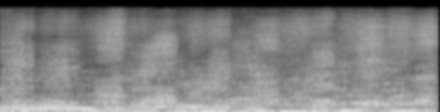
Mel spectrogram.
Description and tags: the siths
pattern, electronic, distortion, loop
